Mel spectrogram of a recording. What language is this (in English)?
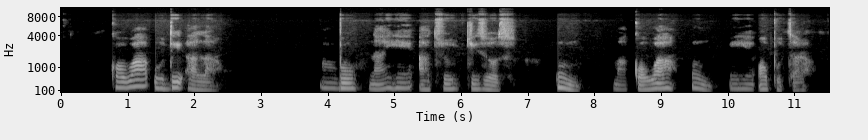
Igbo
